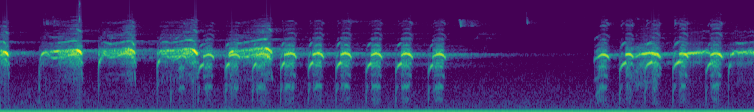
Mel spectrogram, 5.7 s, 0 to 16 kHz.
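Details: Osprey at its Kurzeme nest in Latvia, early morning 3 September 2024, as the male delivers two fish to the young: quick piercing whistled chirps, a brief silence, then another chirping run.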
